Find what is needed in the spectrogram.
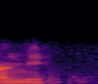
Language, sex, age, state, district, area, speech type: Punjabi, male, 45-60, Punjab, Ludhiana, urban, conversation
